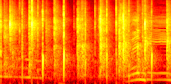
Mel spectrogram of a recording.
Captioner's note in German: applaus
